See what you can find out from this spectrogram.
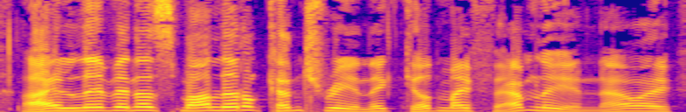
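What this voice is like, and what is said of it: Put-on Russian accent, unconvincing. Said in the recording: “Was that not a good Russian accent? I thought it was just dead on. ... I thought you were from France.”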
